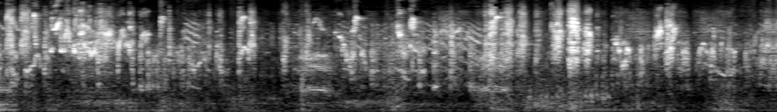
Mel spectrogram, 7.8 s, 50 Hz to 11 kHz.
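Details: A flock of pet budgies, or parakeets, sings on August 19, 2024 with constant scratchy chatter, rapid chirps and squeaky warbled phrases, loud and unbroken throughout.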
